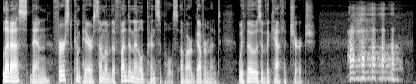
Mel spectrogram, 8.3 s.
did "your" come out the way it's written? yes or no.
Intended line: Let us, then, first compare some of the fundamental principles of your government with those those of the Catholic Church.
no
